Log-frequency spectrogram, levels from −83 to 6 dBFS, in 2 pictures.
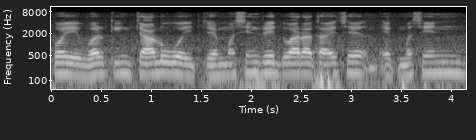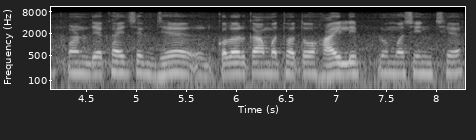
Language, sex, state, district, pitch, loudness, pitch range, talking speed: Gujarati, male, Gujarat, Gandhinagar, 155 Hz, -19 LUFS, 145-160 Hz, 165 wpm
